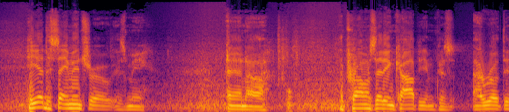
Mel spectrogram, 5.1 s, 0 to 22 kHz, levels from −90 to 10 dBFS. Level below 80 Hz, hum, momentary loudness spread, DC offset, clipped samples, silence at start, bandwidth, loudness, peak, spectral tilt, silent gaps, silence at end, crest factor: -34 dBFS; none; 11 LU; under 0.1%; 1%; 0 s; over 20 kHz; -9 LUFS; 0 dBFS; -5 dB/octave; none; 0 s; 10 dB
